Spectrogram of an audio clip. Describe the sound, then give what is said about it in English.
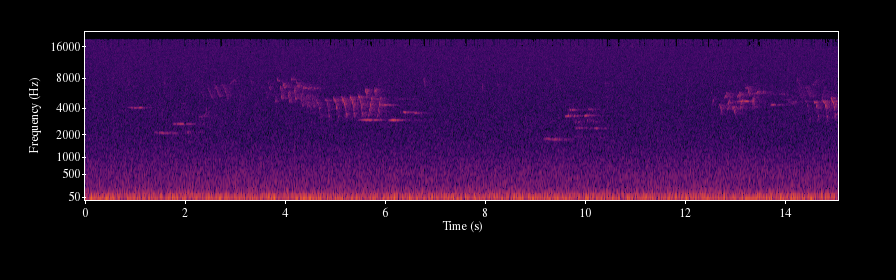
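A magnolia warbler sings short, sweet whistled phrases that repeat every few seconds, fairly faint over a steady rushing background hiss, with other thin bird notes scattered between. “Hey, there's a magnolia here.”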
